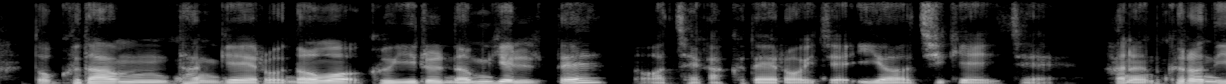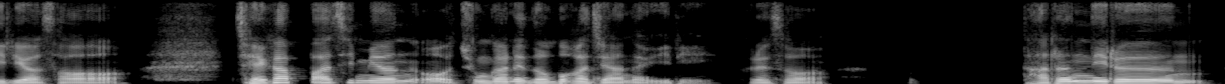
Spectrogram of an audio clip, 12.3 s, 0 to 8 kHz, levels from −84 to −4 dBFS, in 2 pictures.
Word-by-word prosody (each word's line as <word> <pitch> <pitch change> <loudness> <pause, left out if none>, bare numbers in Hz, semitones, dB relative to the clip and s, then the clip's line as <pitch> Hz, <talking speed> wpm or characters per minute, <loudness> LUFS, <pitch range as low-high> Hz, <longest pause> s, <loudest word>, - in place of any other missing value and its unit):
또 - - -3
그다음 125 -4 +2
단계로 100 -1 0
넘어 120 +6 +4
그 115 -1 -2
일을 115 0 +1
넘길 115 +2 +1
때 175 +6 +1 0.2
어 - - -7
제가 - - -8
그대로 95 -1 -1
이제 - - -5
이어지게 105 -4 -1
이제 80 -2 -10 0.3
하는 95 -2 -1
그런 140 +2 0
일이어서 95 -6 -1 0.5
제가 190 +9 +2
빠지면 170 -1 +1
어 - - 0
중간에 145 +3 +1
넘어가지 120 -2 +1
않아요 90 -2 -1
일이. - - -11
그래서 100 -2 -4 1.0
다른 150 +11 +2
일은 145 -7 +3
115 Hz, 305 characters per minute, -26 LUFS, 100-140 Hz, 1.0 s, 넘어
